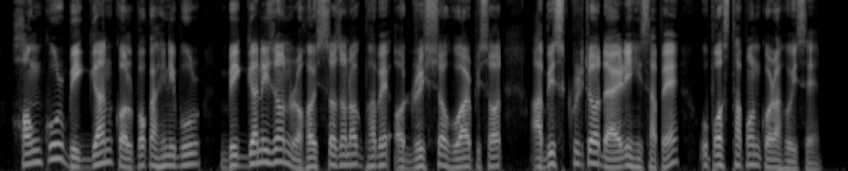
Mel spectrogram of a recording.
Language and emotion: Assamese, neutral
